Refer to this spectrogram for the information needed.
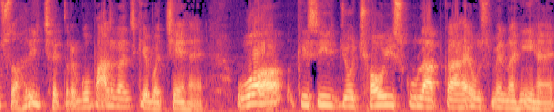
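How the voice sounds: Speaking at a slow pace with few pauses, a man uses lively intonation, a slightly mellow tone and some vocal fry.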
